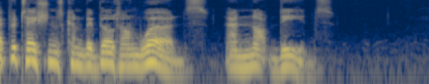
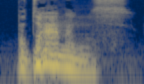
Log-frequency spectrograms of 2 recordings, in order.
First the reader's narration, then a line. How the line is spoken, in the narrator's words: His voice was low and sibilant, as the hiss of one of those deadly little horned adders of the desert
